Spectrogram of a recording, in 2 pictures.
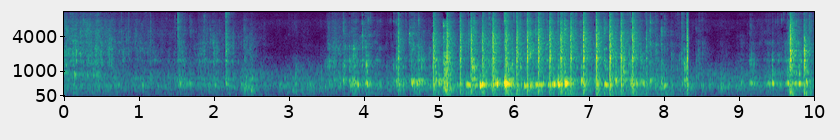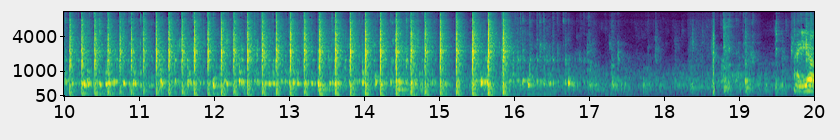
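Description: Blended mango juice strained through a fine mesh sieve into a metal jug: quiet pouring at first. Then come two stretches of fast, even scraping and clicking as the pulp is worked against the mesh, one short and one longer.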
